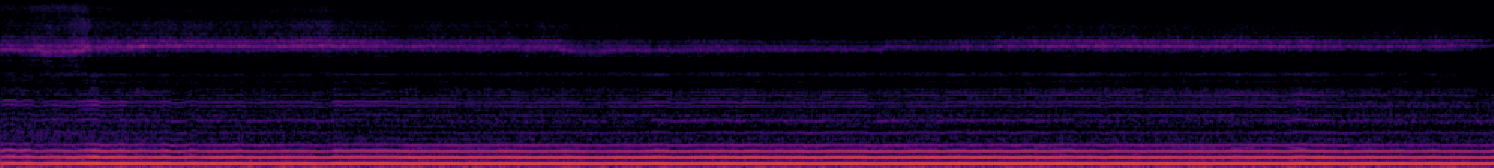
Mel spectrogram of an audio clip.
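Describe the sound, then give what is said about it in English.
A low, steady human hum holds one pitch for the full twenty seconds, buzzing evenly like a bee during a bee breath breathing exercise, moderately loud with no speech. “We're doing bee breath. Bee, bee, bee.”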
